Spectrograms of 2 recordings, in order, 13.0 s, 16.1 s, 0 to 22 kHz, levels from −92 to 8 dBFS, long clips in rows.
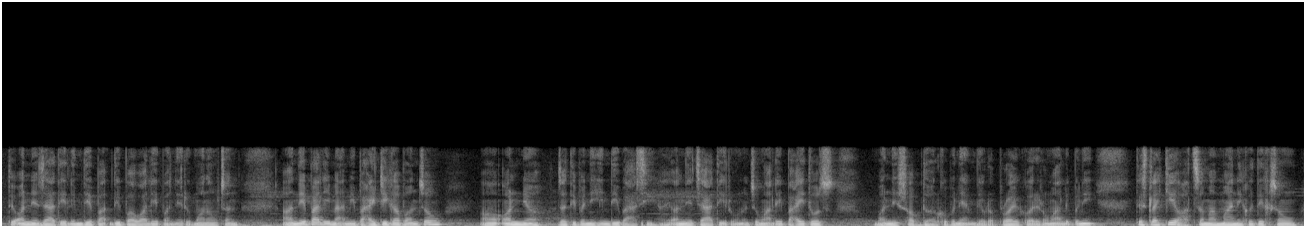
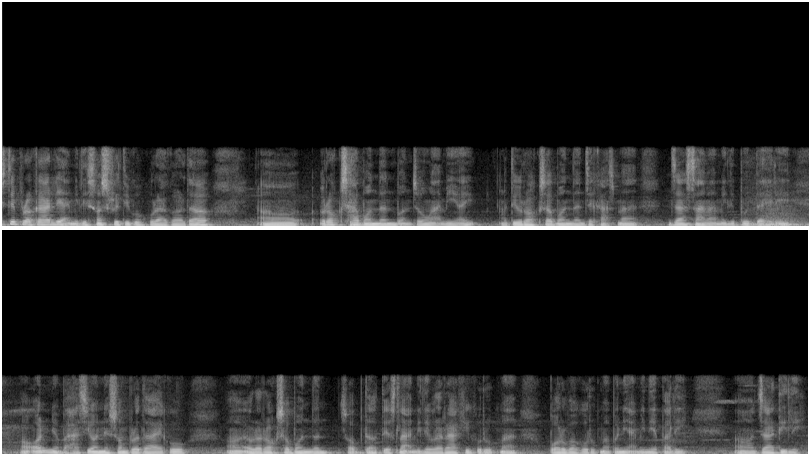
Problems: constant background noise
